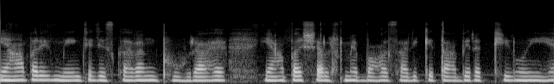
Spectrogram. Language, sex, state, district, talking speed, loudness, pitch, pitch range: Hindi, female, Chhattisgarh, Kabirdham, 205 wpm, -18 LUFS, 190 Hz, 185-195 Hz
